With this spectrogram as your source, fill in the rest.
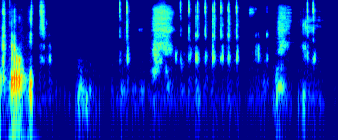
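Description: Computer mouse clicks while deleting mates in an assembly design program, a scattered run of light, crisp close clicks at irregular spacing, with no talk.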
